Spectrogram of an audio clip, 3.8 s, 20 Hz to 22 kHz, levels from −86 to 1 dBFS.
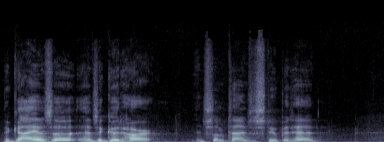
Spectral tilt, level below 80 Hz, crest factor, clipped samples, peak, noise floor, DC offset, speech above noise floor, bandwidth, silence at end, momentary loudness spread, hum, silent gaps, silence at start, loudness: -5 dB/octave; -50 dBFS; 20 dB; under 0.1%; -8 dBFS; -52 dBFS; under 0.1%; 24 dB; 17.5 kHz; 0 s; 13 LU; none; none; 0.05 s; -28 LUFS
